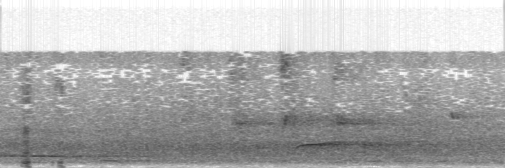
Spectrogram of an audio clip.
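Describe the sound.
A basketball bounces on a gym court during a Cookeville versus Stewarts Creek high school game: a couple of sharp thuds at the start, then crowd murmur under commentary.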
